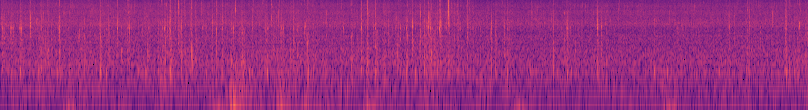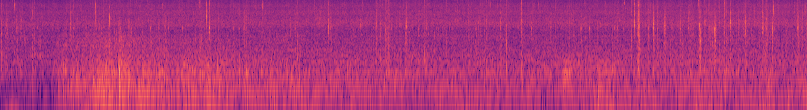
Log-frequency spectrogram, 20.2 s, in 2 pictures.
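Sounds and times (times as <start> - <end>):
rain heard out of a window: 0.0 - 20.1
thunder: 10.8 - 16.2.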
